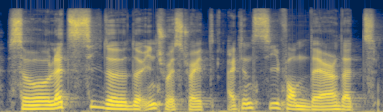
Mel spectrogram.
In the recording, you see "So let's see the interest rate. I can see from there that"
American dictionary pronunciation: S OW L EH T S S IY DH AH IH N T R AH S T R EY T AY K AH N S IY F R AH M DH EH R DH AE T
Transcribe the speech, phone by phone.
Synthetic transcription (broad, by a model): S OW L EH T S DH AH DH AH IH N T R AH S T R EY T AY K AH N S IY F R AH M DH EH R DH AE T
